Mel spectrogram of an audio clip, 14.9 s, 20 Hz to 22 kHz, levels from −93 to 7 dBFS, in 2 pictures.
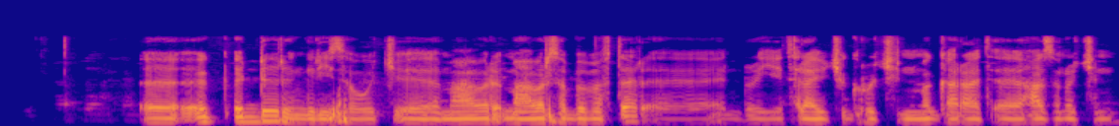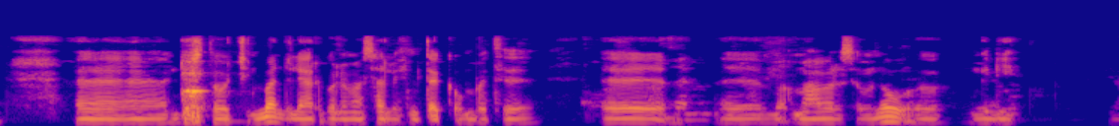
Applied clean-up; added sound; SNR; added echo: neural mask model RNNoise.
